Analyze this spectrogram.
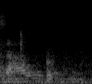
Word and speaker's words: Seoul: hub, Paris, Lisbon, Vienna, Seoul is quite recently, it's actually pronounced Seoul, and London.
